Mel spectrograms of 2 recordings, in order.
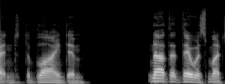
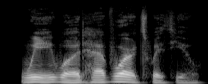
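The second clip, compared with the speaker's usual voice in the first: synthetic computer voice, almost human. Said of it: "A computer voice, the kind that, despite centuries of trying, still didn't sound quite human".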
